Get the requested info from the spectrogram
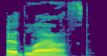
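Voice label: "at last", British English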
